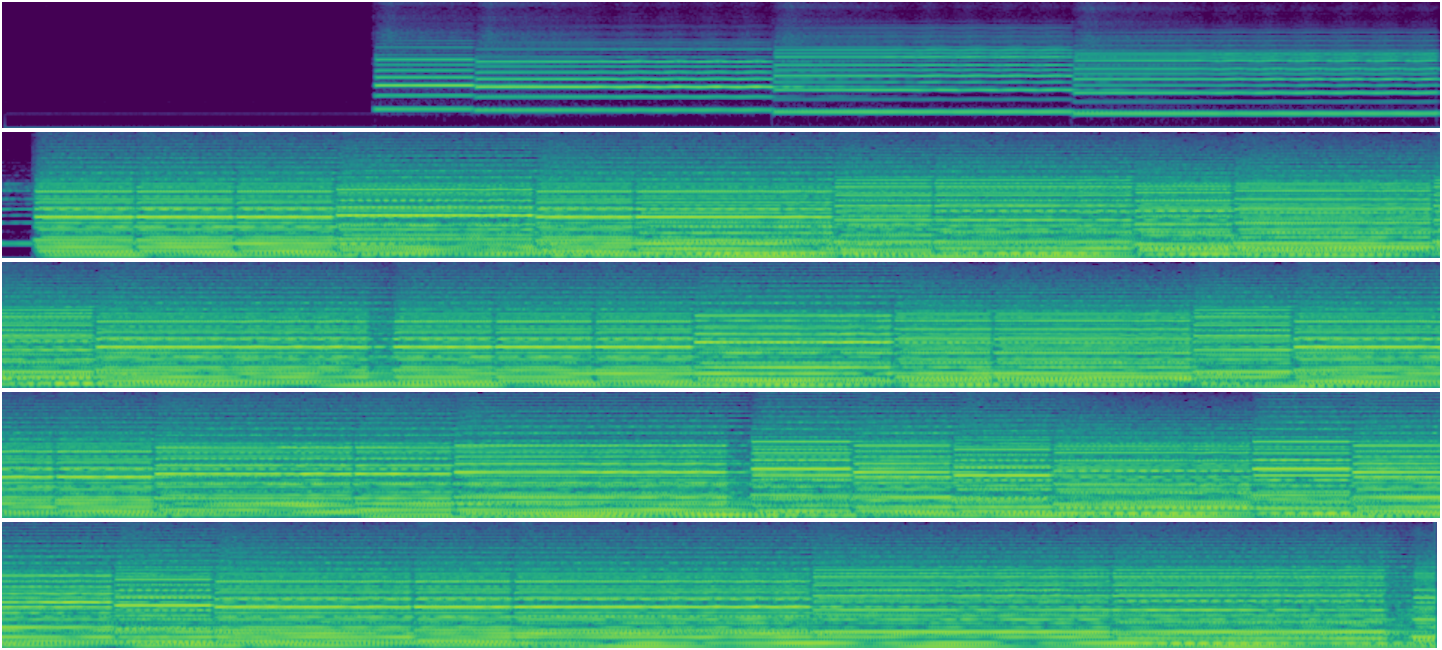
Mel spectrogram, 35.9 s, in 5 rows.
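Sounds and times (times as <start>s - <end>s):
instrumental music: 1.8s - 35.9s.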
